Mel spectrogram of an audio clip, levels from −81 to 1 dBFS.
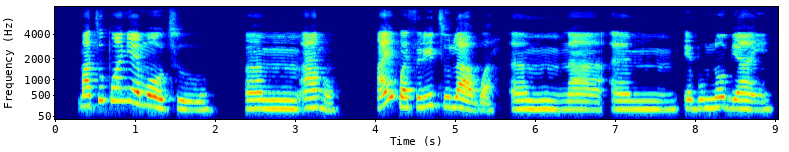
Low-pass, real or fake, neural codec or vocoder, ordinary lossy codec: none; real; none; none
